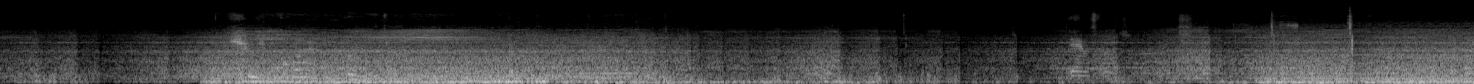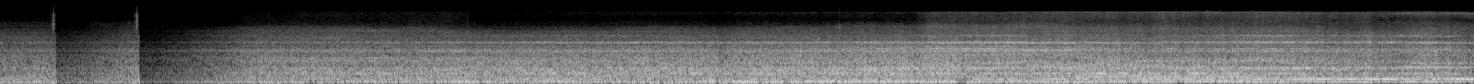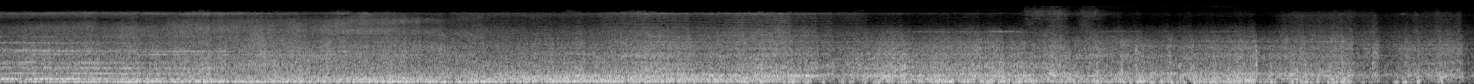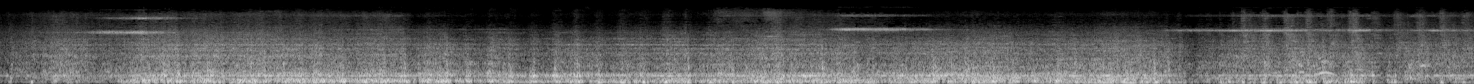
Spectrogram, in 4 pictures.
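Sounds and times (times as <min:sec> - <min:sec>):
locomotive engines droning: 0:00.0 - 0:39.7
wheel squeal: 0:39.3 - 0:40.0, 0:45.1 - 0:46.1, 0:51.9 - 0:53.7, 0:55.9 - 0:58.9
wagons clattering over track: 0:55.7 - 0:58.9.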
